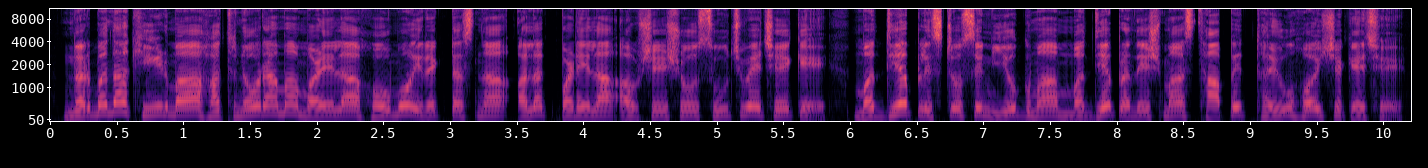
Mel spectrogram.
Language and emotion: Gujarati, neutral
